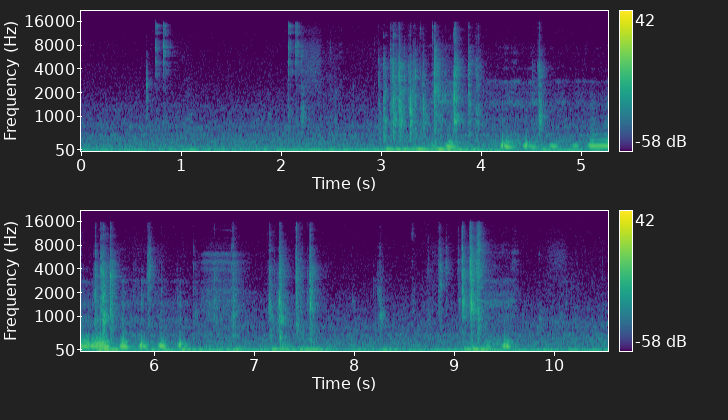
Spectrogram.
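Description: Scattered soft clicks and taps, like keys or buttons being pressed, busiest from about three seconds in, with faint low murmuring sounds near the middle.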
